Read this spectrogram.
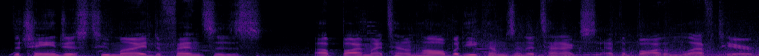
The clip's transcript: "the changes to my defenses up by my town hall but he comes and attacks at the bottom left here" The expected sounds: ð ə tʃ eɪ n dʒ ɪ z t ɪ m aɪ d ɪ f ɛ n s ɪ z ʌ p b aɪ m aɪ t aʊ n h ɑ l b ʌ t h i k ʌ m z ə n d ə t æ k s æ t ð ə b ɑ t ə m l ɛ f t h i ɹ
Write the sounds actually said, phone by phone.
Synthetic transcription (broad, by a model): ð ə tʃ eɪ n dʒ ɪ z t ɪ m aɪ d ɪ f ɛ n s ɪ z ʌ p b aɪ m aɪ t aʊ n h ɑ l b ʌ t h i k ʌ m z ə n ə t æ k s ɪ t ð ə b ɑ t ə m l ɛ f t h i ɹ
